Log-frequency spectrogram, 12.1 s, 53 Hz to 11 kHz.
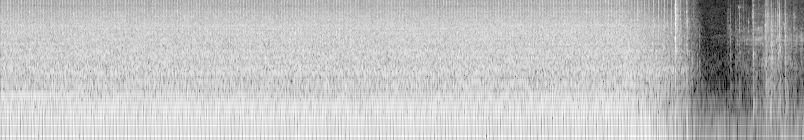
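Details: Snapper 21- or 22-inch mower after a partial service (fuel leak fixed, drive and gears lubricated with WD-40): steady, even buzz at constant speed with no surging or rattles, then a clean wind-down at shutoff; runs properly, needs only cosmetic work.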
